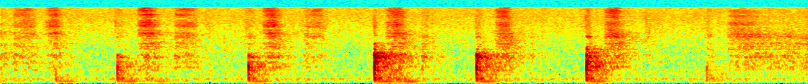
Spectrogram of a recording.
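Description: Red pencil scratching across paper in short, quick strokes, crossing out entries on a printed list, about two strokes a second; faint.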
